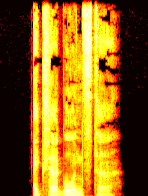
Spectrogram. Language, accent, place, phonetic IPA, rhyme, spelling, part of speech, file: German, Germany, Berlin, [ɛksɛʁˈɡoːnstə], -oːnstə, exergonste, adjective, De-exergonste.ogg
- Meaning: inflection of exergon: 1. strong/mixed nominative/accusative feminine singular superlative degree 2. strong nominative/accusative plural superlative degree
